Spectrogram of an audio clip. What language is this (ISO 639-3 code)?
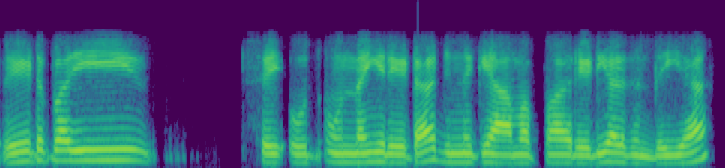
pan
